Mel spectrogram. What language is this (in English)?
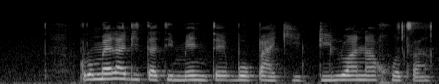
Tswana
